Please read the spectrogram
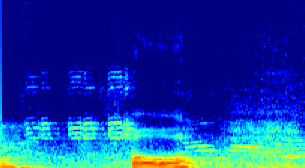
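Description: Young monk's voice preaching a Khmer dhamma sermon in a drawn-out, sung style through a microphone: a short pause, then one held syllable about a second in.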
